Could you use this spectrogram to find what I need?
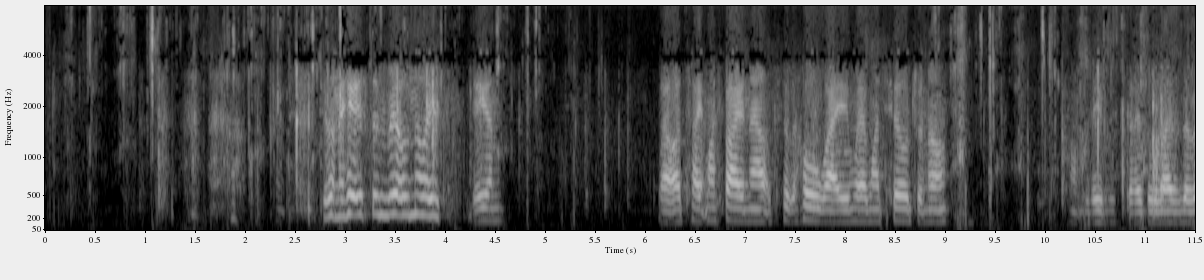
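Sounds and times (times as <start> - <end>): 
person chewing food with mouth full: 0.0 - 6.0, 8.8 - 11.4
speech: 2.8 - 4.6, 6.2 - 9.2, 10.3 - 11.4.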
